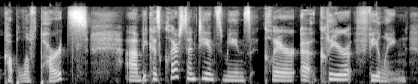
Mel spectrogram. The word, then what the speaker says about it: clairsentience: of parts um because clairsentience means Claire a clear feeling some people say they pronounce it Claire sentence um so but it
